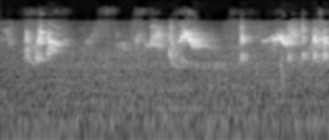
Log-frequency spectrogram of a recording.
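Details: Caged red-whiskered bulbul kept for song in display; short bright whistled phrases rising and falling, given in bursts about every second, over a steady hiss of background noise.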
